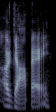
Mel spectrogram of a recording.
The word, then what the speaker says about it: agape: her mouth a gate it's pronounced Agape thank you very much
